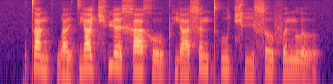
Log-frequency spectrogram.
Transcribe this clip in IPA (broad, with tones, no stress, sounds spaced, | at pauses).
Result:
t̪ a˥˨ n pʰ w a˩ ɪ̯ t̪ j ä˦ t͡ɕʰ ɥ ɛ˥˨ x ä˦ x o˨˦ ʊ̯ pʰ j ä˨˦ s ə˥˨ n t̪ʰ u˦ t͡ɕʰ i˨˦ s ɤ˥˨ f ə˦ n l ɤ̰˨˩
